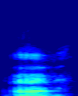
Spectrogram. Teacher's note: Note also that the R in Latin is trilled, just like in Spanish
